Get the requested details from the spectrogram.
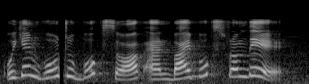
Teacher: So bookshop is again new idea, so falling tone is used here.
